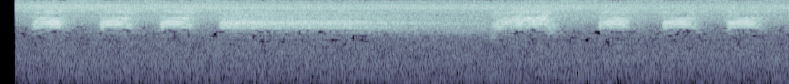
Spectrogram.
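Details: Cicadas calling on a summer night: a dense, steady high-pitched buzzing drone with louder pulsing bursts about twice a second, in two runs at the start and end, over faint low background hiss.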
